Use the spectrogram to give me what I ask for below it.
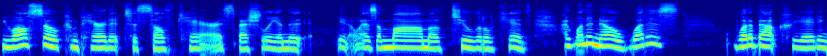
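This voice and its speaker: In a plain, everyday voice, a woman with an American accent speaks at a moderate pace and medium pitch, with ordinary pitch variation and big swings in loudness, on a very clean recording with a silent background. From Oklahoma, US. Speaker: psychotherapist and podcast host. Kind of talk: interview conversation.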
